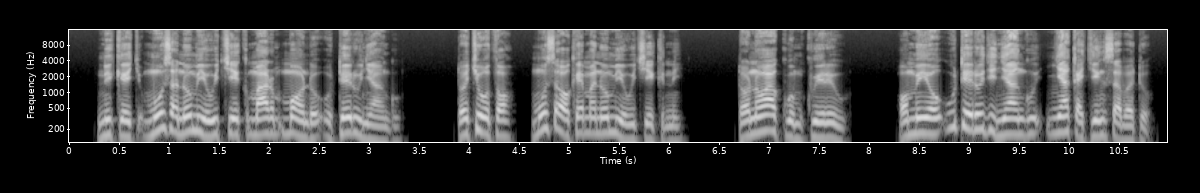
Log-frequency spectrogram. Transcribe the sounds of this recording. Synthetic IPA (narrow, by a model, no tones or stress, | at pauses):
niket͡ʃmʊs̬anomɪout͡ʃɪkmarmɔndɔʔoteɾuɲaŋɡu | tɔt͡ʃʊt̪ɔ | mʊsaɔkɛmanomɪjout͡ʃɪknɪ | tɔnɔakwomkweɾeu | ɔmɪjɔʔuteɾod͡ʒɪɲaŋɡʊɲakat͡ʃeŋsabato̰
